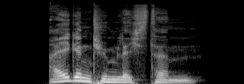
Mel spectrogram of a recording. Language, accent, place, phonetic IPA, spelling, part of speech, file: German, Germany, Berlin, [ˈaɪ̯ɡənˌtyːmlɪçstəm], eigentümlichstem, adjective, De-eigentümlichstem.ogg
- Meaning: strong dative masculine/neuter singular superlative degree of eigentümlich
